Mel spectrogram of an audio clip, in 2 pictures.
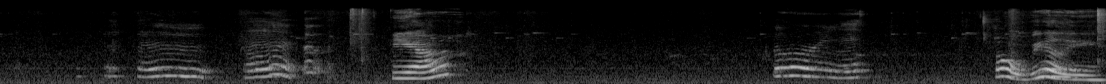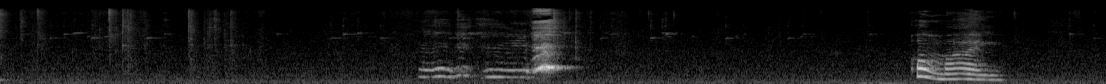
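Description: A baby coos and squeals in short bursts close by.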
